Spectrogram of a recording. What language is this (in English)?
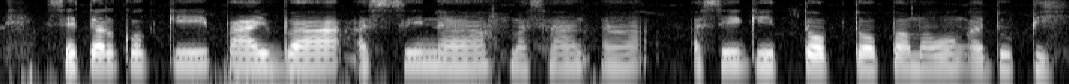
Manipuri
